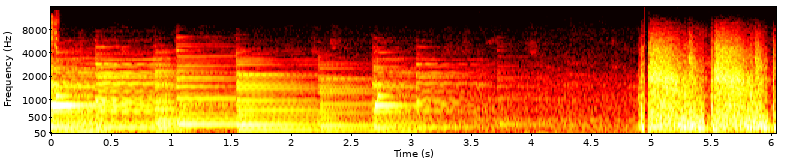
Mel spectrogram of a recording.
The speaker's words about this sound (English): Gunshots is going off, man, because the Knicks beat the Hawks.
